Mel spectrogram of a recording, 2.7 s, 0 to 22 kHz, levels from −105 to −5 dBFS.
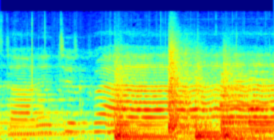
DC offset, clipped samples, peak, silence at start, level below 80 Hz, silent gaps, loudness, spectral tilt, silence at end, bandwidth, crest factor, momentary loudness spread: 0.2%; under 0.1%; -2 dBFS; 0 s; -28 dBFS; none; -17 LUFS; -7 dB/octave; 0 s; 13 kHz; 16 dB; 13 LU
